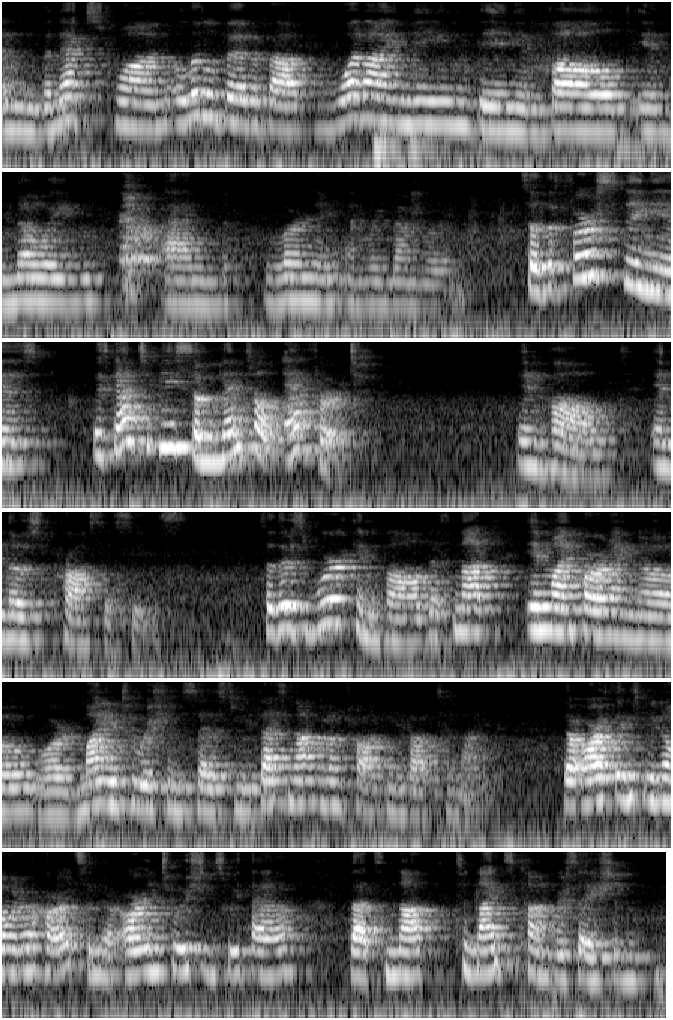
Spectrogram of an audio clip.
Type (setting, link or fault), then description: setting, large echoing room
